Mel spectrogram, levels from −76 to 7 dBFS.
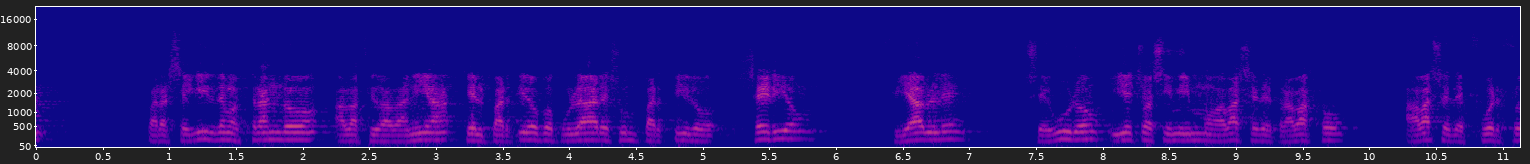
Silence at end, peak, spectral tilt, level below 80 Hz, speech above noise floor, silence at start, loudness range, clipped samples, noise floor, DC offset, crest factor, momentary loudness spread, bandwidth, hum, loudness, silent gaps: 0 s; -22 dBFS; -3.5 dB/octave; -80 dBFS; 34 dB; 0 s; 3 LU; under 0.1%; -78 dBFS; under 0.1%; 22 dB; 12 LU; 16 kHz; none; -44 LUFS; none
